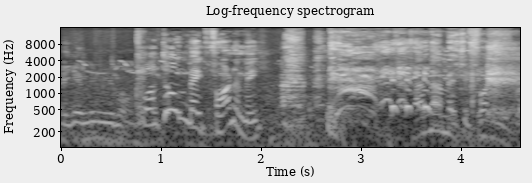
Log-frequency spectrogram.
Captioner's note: laughs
